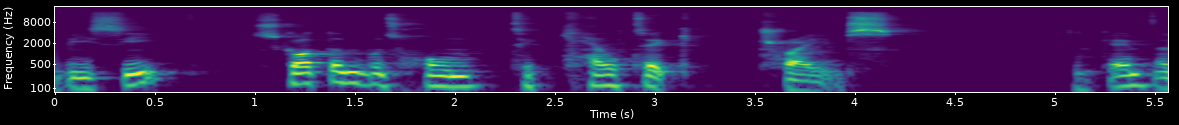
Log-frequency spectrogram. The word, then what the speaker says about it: Celtic: Scotland was home to Celtic tribes okay now the pronunciation there is Celtic tribes not Celtic Celtic tribes these early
